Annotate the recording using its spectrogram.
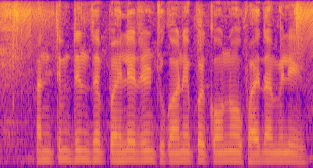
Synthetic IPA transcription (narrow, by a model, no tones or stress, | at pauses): ɐ̃nt̪ɪmd̪ɪnsẽpəɦɪleɾiɳt͡ʃʊkañepəɾkoːnofʰaːjd̪amɪliː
